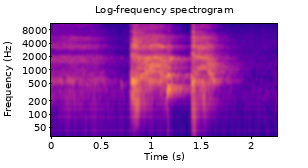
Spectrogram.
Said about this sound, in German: sorry, ich muss kurz husten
